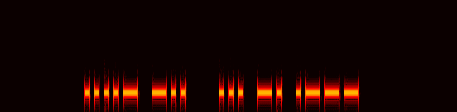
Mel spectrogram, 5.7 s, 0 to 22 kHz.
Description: Morse code, heard as a keyed tone, about 20 wpm, 700 Hz. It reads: 4D SNJ
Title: Field Day Exchanges Encore - 20wpm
